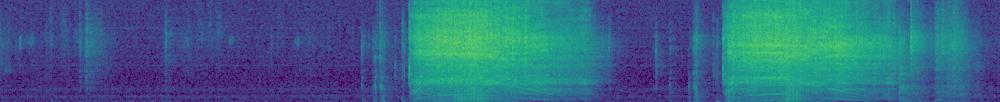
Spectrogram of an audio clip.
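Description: Cordless drill/driver driving laptop screws: two short runs about four and seven seconds in. Each motor whine rises in pitch and then winds down.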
